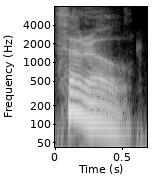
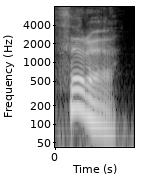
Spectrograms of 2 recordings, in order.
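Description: First: It is said in an American accent. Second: It is said in a British accent. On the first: "đọc theo giọng Mỹ" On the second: "đọc theo giọng Anh"

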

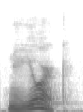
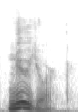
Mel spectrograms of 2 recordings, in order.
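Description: First: The stress falls on the word York. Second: The stress falls on the word New. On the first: The speaker calls it right. "But how does the place name sound when stress is placed on the last word?" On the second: The speaker calls it wrong. "What would happen if the stress were placed on the first word? It might sound something like this"

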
